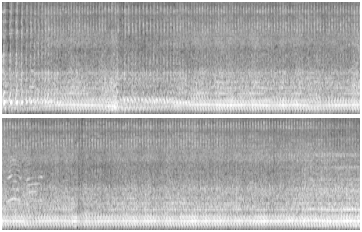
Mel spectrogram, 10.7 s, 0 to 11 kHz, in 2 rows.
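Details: Toro mower, 6.5 hp Tecumseh engine, wouldn't start after winter storage, after carburetor cleaning, on customer's fuel: picks up and settles into a steady, even run at constant speed, no misses or knocks; healthy.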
